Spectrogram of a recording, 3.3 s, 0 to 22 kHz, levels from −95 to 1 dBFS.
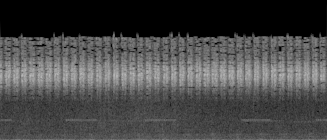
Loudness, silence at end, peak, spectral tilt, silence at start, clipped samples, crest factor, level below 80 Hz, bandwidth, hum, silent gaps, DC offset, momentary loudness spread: -26 LUFS; 0 s; -14 dBFS; 0.5 dB/octave; 0 s; under 0.1%; 16 dB; -58 dBFS; 17 kHz; none; none; under 0.1%; 1 LU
